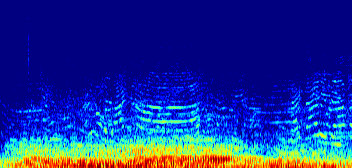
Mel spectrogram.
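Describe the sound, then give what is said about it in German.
Bustle of a night market street in Bangkok's Chinatown, a loud, continuous wash of crowd chatter mixed with the rumble of passing engines and traffic, with voices talking throughout. “Das, was ihr da gerade hört, das ist der Night Market in Chinatown.”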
